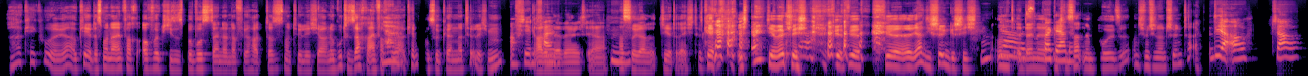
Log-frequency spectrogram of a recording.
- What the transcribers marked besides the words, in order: laugh; laughing while speaking: "wirklich"
- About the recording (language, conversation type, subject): German, podcast, Wann hast du zuletzt aus reiner Neugier etwas gelernt?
